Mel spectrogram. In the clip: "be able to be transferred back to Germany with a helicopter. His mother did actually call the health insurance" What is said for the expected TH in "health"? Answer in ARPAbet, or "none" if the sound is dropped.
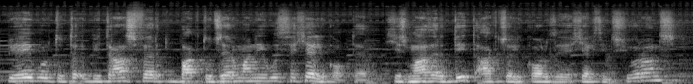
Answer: TH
